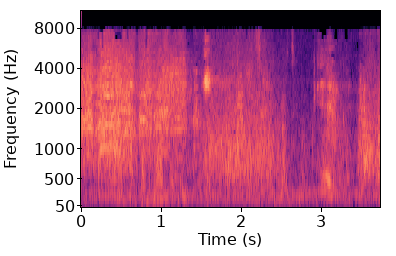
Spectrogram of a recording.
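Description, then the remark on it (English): A huge bird, miles up in the air, honks and squawks loudly and harshly, its rough calls running almost continuously over a dense, noisy rush of sound for a few seconds. “Miles up on a mad bird, you're going to dry it behind the ears?”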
